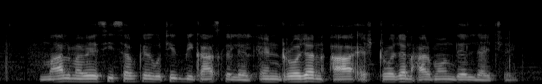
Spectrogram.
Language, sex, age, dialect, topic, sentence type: Magahi, male, 46-50, Western, agriculture, statement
